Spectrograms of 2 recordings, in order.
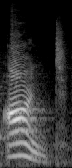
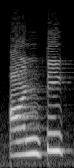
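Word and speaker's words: aunt: आंट, अब इसका मतलब होता है चींटी, और एक होता है आंट। आंटी कुछ नहीं होता, आंटी जैसा कोई वर्ड इंग्लिश में नहीं है, ठीक है, आंटी नहीं कहेंगे हम कहेंगे आंट।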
